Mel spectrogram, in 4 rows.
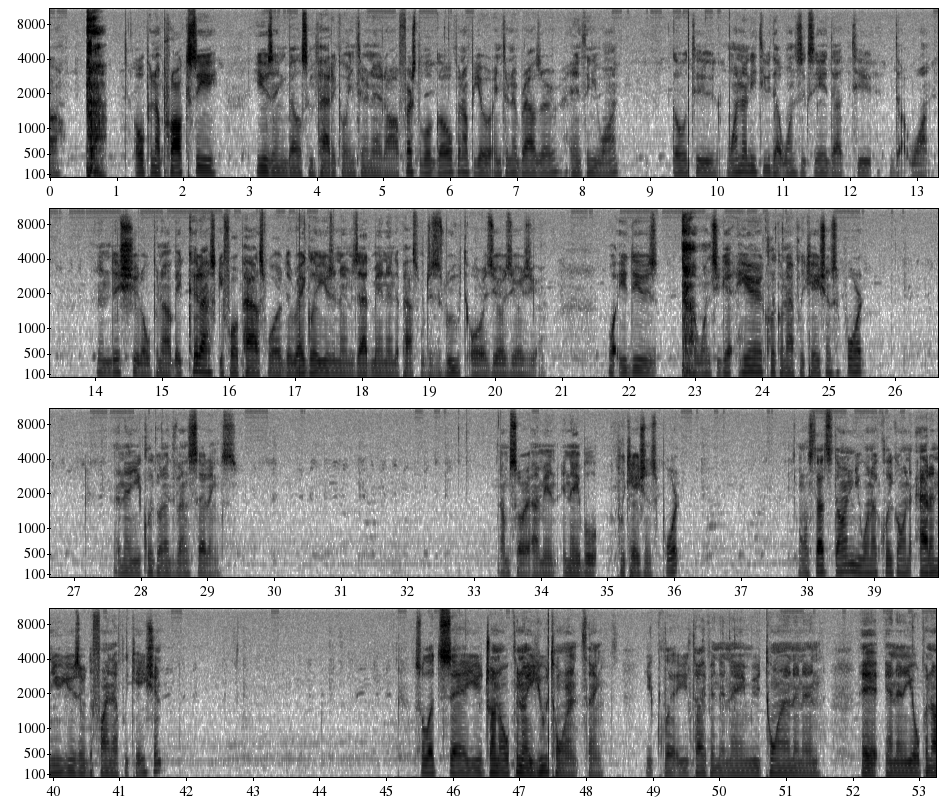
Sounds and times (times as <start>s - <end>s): Speech: 0.0s - 20.8s, 21.7s - 25.6s, 27.2s - 29.6s, 33.3s - 42.0s, 43.7s - 53.2s.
